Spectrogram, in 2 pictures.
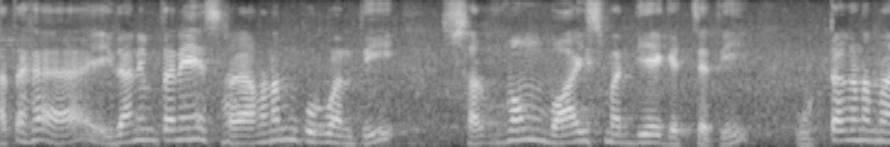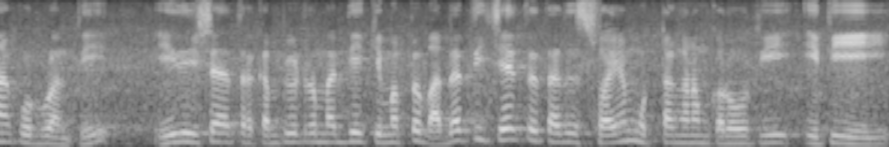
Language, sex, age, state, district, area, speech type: Sanskrit, male, 60+, Tamil Nadu, Thanjavur, urban, spontaneous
